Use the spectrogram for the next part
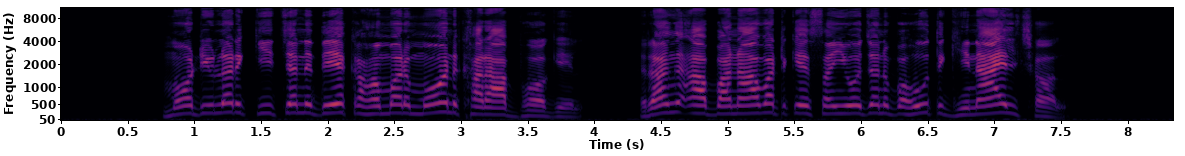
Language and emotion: Maithili, disgusted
